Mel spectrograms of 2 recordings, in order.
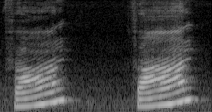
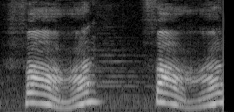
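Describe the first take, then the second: First: It is said with a rising tone. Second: It is said with the third tone. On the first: "تاني واحدة بتطلع صوتك فيها" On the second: "تالت لهجة معانا"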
